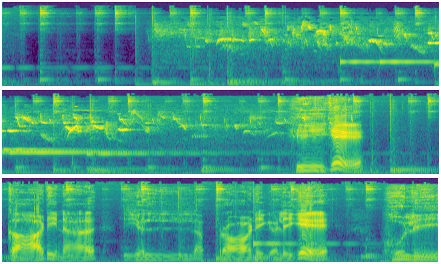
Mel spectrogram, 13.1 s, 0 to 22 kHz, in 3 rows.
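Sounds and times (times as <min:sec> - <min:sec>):
spotted deer call in the forest: 0:01.8 - 0:08.1
low sustained tones: 0:02.7 - 0:08.8
speech: 0:07.3 - 0:08.1, 0:08.8 - 0:13.0.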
